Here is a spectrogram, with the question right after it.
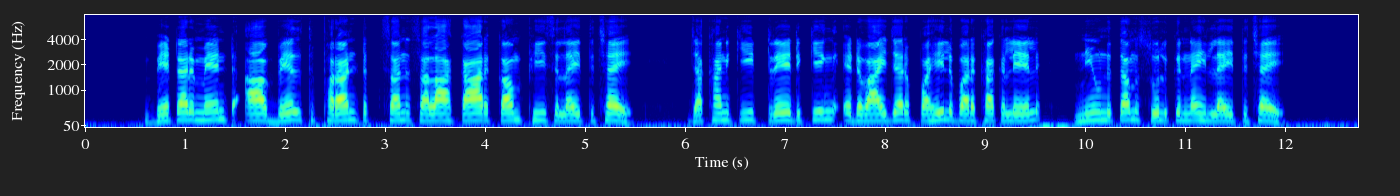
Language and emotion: Maithili, neutral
